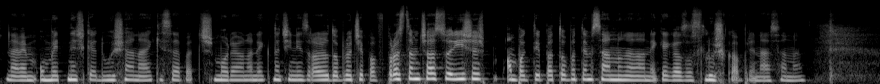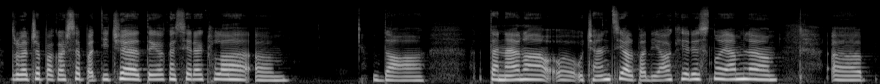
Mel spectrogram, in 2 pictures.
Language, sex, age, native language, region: Slovenian, female, 18-29, Slovenian, Drava region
